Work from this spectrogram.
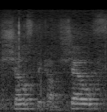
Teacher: Dark L [ ɫ ] goes to [ o ], ‘shelf’ [ ʃeɫf ] becomes [ ʃeof ] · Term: L vocalization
